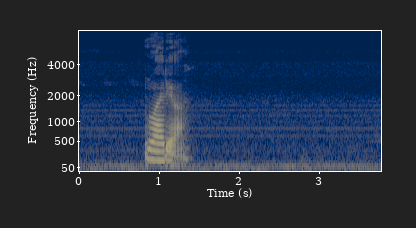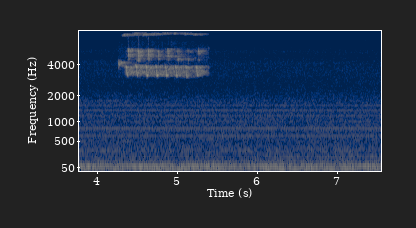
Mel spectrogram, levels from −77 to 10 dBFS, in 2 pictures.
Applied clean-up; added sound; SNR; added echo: none; Bird vocalization, bird call, bird song; 1 dB; none.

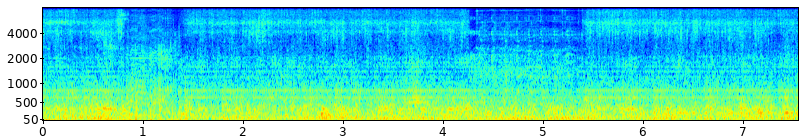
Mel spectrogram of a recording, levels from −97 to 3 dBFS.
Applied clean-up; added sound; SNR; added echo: neural separator model SepFormer DNS4.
